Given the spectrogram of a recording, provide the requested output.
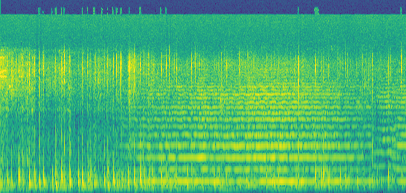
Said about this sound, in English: What's the idea of making them horses run away? Don't be so dumb, Buck. Them nags won't stop till that buckboard is over the border.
